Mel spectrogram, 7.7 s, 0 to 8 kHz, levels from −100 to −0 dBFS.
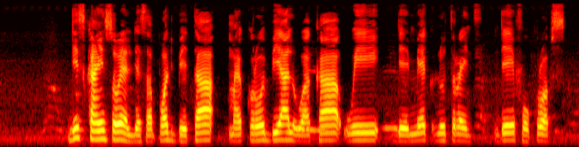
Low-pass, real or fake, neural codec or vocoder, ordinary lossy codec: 7.2 kHz; real; none; MP3, 64 kbps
